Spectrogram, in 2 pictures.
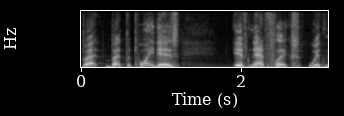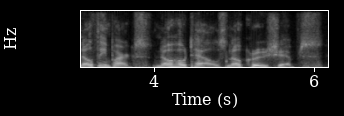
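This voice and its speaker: A man co-hosting a casual commentary show, animated and jokey, often restarting his words. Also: a little high, slow, slightly rough, no room sound. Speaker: podcast co-host.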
